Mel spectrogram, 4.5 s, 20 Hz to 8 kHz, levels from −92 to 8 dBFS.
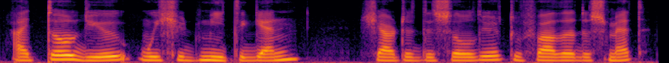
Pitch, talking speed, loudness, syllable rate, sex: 170 Hz, 190 wpm, -17 LUFS, 4.8 syllables/s, female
